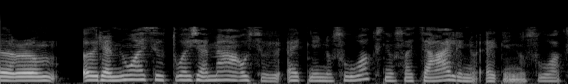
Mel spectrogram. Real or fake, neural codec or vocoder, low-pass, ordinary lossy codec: real; none; 7.2 kHz; MP3, 24 kbps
